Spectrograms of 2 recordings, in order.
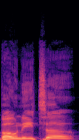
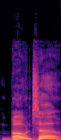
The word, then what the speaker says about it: Bonta: Uh Bonita, Rob Bonita, Bonta, Bonta, I say Bonita, I don't know why, but Rob Bont um I think it's pronounced Bonta, but you know who I'm talking about.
